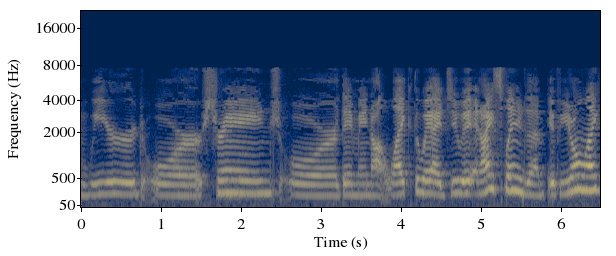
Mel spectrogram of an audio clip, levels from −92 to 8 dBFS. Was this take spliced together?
no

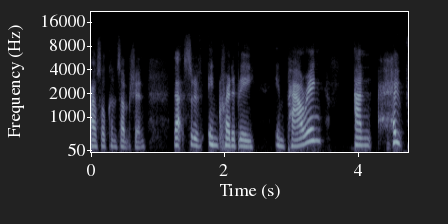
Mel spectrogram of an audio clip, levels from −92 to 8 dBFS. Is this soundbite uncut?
yes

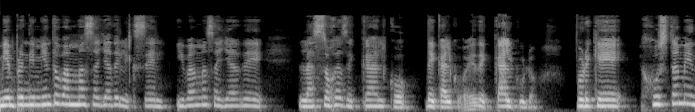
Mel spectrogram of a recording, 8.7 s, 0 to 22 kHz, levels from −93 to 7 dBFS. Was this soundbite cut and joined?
no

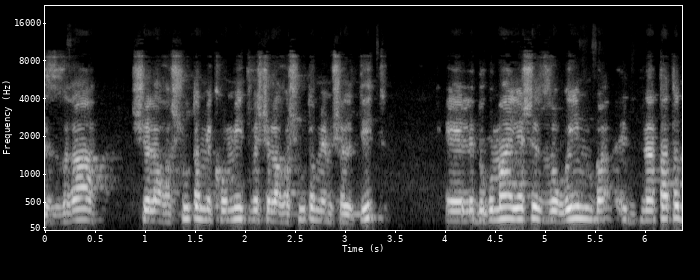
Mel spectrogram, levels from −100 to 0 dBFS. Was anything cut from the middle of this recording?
no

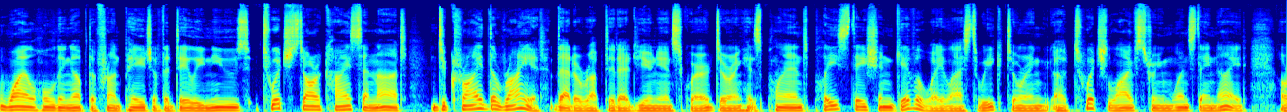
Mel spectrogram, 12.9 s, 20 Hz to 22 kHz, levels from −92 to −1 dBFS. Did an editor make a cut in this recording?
no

